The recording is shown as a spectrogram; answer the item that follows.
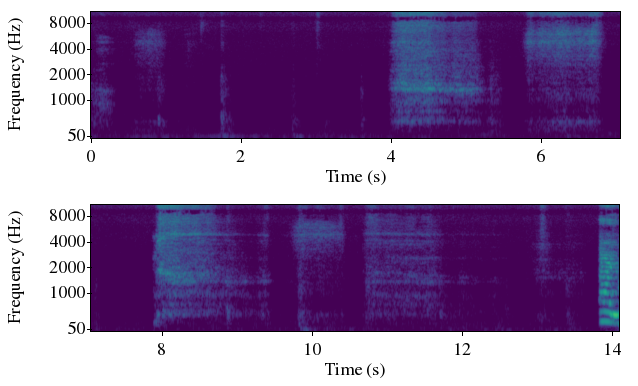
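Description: Forceful exhales and drawn-in breaths accompany a bodyweight abdominal workout. They come in slow, regular bursts a couple of seconds apart, close to the listener and otherwise quiet.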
